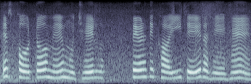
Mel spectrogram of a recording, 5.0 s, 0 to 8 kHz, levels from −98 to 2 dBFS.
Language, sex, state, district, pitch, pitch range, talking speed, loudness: Hindi, female, Madhya Pradesh, Katni, 230 Hz, 215-255 Hz, 105 wpm, -15 LUFS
